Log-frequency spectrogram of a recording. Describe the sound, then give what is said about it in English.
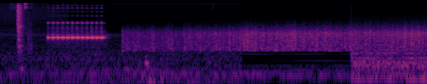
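A single short burst of a shrill, trilling telephone ring from an incoming call, loud and rapidly pulsing, follows a brief knock and gives way to a steady hiss of static with a low rumble. “Last night, I received a call that completely threw me off my guard.”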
